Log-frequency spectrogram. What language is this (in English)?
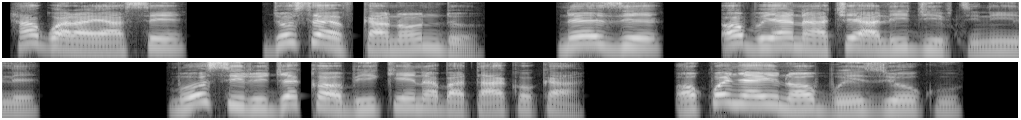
Igbo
